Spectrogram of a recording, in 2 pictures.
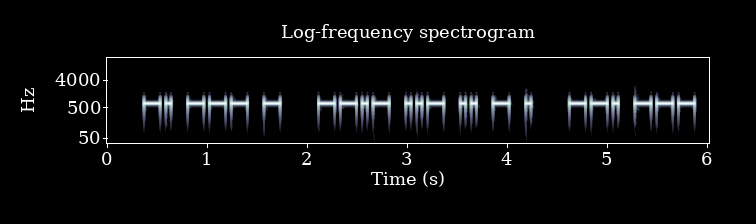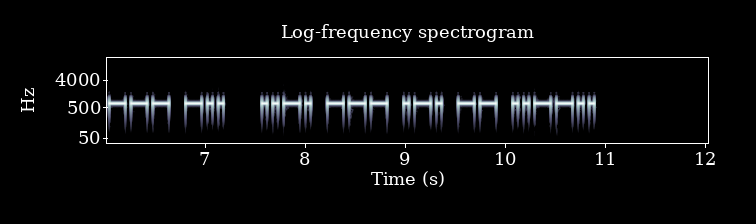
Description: Morse code, heard as a keyed tone, about 22 wpm, 700 Hz. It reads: NOT QUITE GOOD FORM?
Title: Sentences from Top 1000 Words - Review Part 1 - 22wpm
